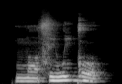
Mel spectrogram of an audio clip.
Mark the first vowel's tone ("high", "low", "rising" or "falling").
low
